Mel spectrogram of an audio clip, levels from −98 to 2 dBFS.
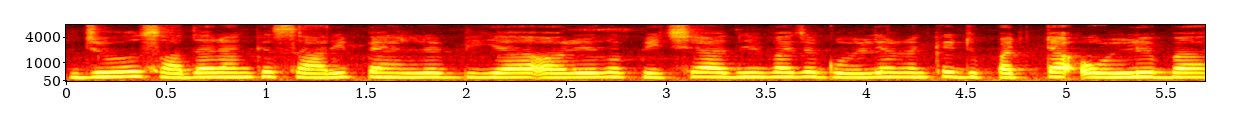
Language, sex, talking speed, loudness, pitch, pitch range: Bhojpuri, female, 200 wpm, -13 LUFS, 230 Hz, 220-240 Hz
